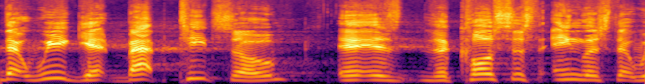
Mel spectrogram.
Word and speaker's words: baptizo: But if you notice, the letters look pretty close, but the original Greek word would have been pronounced baptizo.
